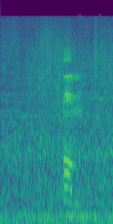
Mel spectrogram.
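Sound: boat engine running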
